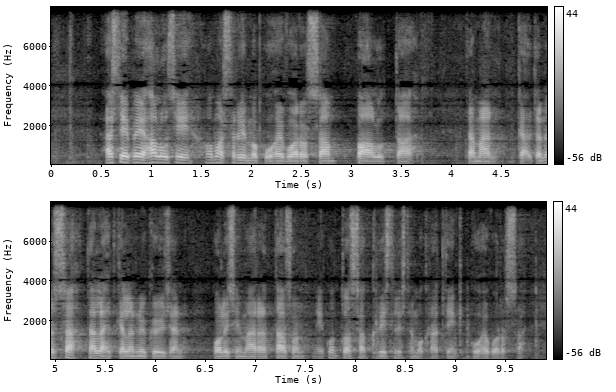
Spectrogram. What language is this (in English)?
Finnish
